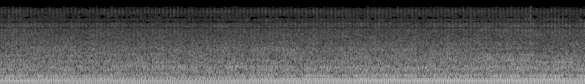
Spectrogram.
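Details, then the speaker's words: Toro Power Max 824OE snowblower after no-start fix and carb rebuild, running after priming: steady even single-cylinder putter, no misses or surging; brief hunting when auger engaged smoothed out; carb set lean for California emissions; runs well. "Furious she's a runner runs pretty well too there's a little bit of uh there was a little bit of hunting there a second when I turned on the uh the auger but that smoothed right out"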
